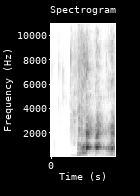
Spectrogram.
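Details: Five-year-old Shiba Inu, angry and a little scared during its first nail clipping in eight months, since it dislikes having its paws touched; a short, rough grumbling growl of about a second with three throaty pulses.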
